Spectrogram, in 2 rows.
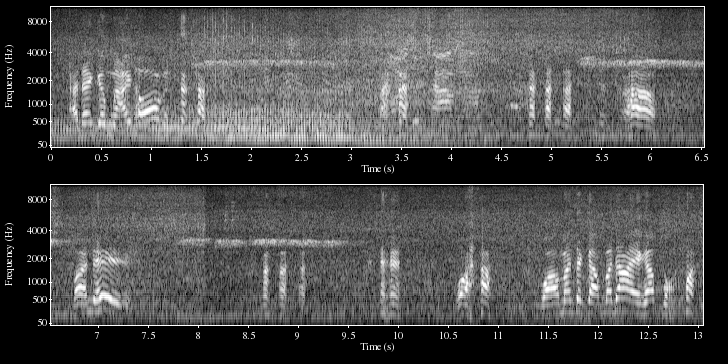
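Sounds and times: vehicle engine passing: 0.0s - 8.1s
voices talking: 0.2s - 13.0s.

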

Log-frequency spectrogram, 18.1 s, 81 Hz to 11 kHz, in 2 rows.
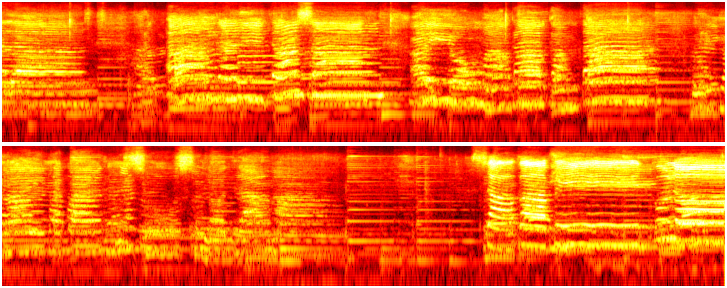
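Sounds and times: children singing in unison: 0.0s - 13.2s, 15.0s - 18.0s.

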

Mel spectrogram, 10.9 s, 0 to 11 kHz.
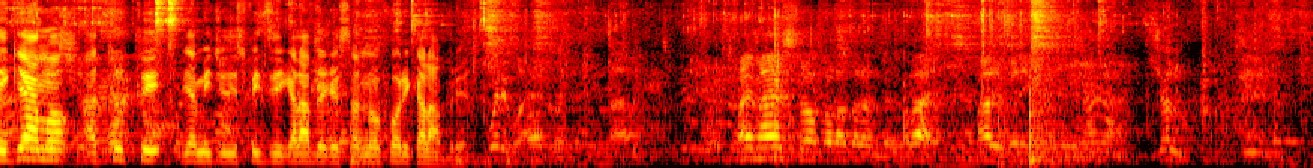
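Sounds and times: murmured background chatter: 0.0s - 10.9s.

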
